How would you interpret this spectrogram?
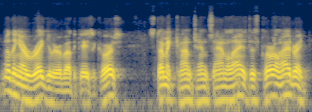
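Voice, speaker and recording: An actor playing a businesslike but easygoing police inspector, clipped and matter-of-fact, in 1940s radio style. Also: male voice, on the low side, brisk, phone-quality sound, close to an everyday voice. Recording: vintage 1940s radio broadcast.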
